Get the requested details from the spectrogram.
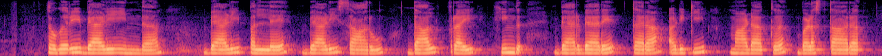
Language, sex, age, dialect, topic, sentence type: Kannada, female, 31-35, Dharwad Kannada, agriculture, statement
